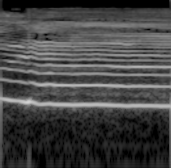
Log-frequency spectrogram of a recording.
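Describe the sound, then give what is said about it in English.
A voice imitates a crying boy with one long, steady wail that dips slightly in pitch. It is fairly loud, with no other sounds or talking. “And the boy jumped under the bed and started to cry.”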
